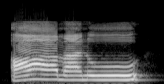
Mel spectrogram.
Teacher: حمزہ کے اوپر کھڑا زبر ہے، ایک الف کی مقدار لمبا کر کے پڑھا جائے گا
